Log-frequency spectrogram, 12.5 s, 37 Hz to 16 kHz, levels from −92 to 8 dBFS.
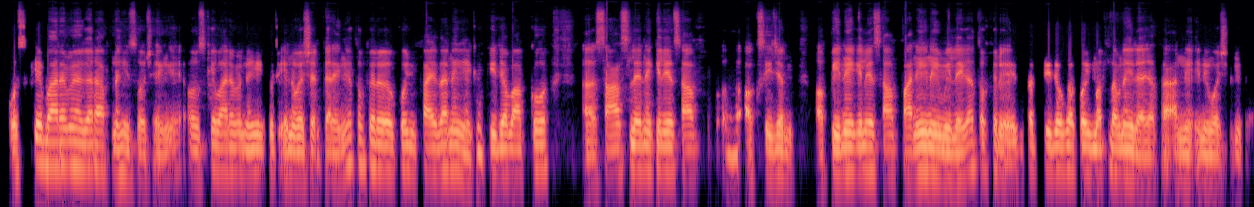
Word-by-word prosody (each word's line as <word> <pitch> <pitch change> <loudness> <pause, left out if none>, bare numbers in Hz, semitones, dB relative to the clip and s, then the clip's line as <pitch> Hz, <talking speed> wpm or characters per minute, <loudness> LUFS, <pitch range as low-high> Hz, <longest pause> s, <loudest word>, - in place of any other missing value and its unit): उसके 140 - +1
बारे 125 -1 +3
में 125 0 0
अगर 120 -1 +1
आप 115 0 0
नहीं 105 -1 0
सोचेंगे 90 -2 -4
और 100 - -5
उसके 100 +4 -4
बारे 110 0 +1
में 110 - -1
नहीं 105 0 +1
कुछ 105 - -5
इनोवेशन 95 -2 +1
करेंगे 95 +8 -1
तो 135 -2 -5
फिर 115 -3 +3
कोई 115 -1 0
फायदा 110 +1 +3
नहीं 115 -2 0
है - - -2
क्योंकि 175 - -2
जब 105 0 +3
आपको 115 +3 0 0.4
अ, 85 +1 0
साँस 105 +5 -1
लेने 115 -1 +3
के 115 - 0
लिए 110 0 +3
साफ 105 -1 -2 0.5
ऑक्सीजन 100 -3 -1 0.2
और - - 0
पीने 110 +2 +4
के 110 - +2
लिए 110 - +3
साफ 105 -1 -3
पानी 100 +2 +2
ही 110 - +5
नहीं 105 -2 +4
मिलेगा, 95 0 +2
तो - - -4
फिर - - -2
इन - - 0
सब - - -1
चीज़ 110 - +3
का - - +4
कोई 110 -1 +4
मतलब 105 0 0
नहीं 100 -2 +3
रह 85 - +2
जाता 85 0 -2
है - - +1
अन्य 90 -1 -1
इनोवेशन 85 -2 -1
में। - - -5
105 Hz, 265 wpm, -14 LUFS, 100-115 Hz, 0.5 s, ही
